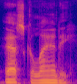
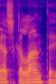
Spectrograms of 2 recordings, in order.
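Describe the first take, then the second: First: The name is said with a local English pronunciation. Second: The name is said with a Spanish pronunciation. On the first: This is how people who live there say it. "The locals say Escalante" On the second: This is how it is said in the original language. "in Espanol you'd say Escalante"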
